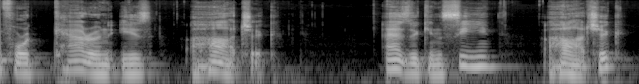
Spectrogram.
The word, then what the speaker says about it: háček: The Czech name for Karen is háček. As you can see, háček is spelled with a háček.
